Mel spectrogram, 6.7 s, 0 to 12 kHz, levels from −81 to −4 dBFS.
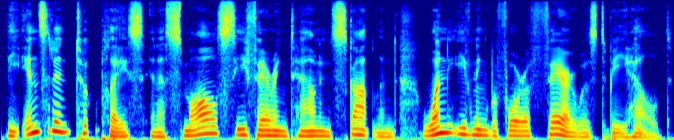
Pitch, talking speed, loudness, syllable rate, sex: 125 Hz, 180 wpm, -21 LUFS, 5.0 syllables/s, male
